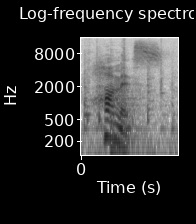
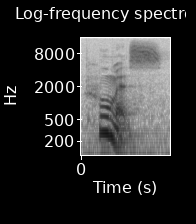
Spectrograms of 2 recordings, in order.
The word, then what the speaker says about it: hummus: So a lot of Americans pronounce it like this: 'hummus', 'hummus'. But the closest pronunciation to the original word would be 'huw-m's'. It's an H sound, than the 'oo' as in "food" - 'huw', and the second syllable is m's-m's.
